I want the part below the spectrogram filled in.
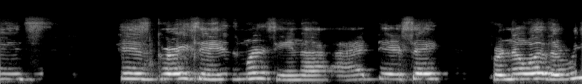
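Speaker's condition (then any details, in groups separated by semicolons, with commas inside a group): Cerebral palsy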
